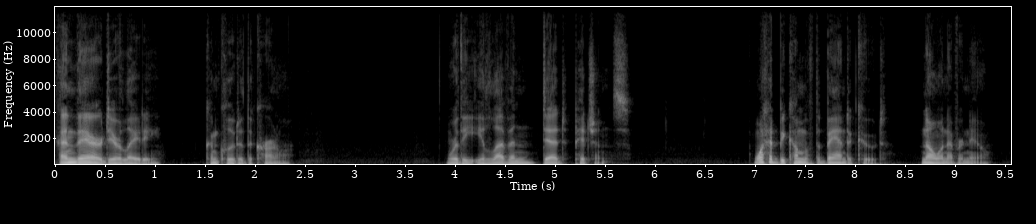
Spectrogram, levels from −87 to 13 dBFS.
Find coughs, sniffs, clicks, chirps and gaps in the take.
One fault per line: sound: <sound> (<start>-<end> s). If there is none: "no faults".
no faults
